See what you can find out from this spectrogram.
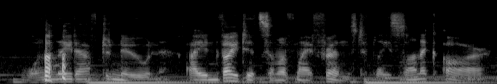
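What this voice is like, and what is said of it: Foreboding storytelling voice. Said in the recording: “I'm gonna do a very foreboding voice.”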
